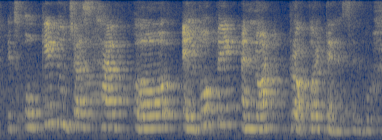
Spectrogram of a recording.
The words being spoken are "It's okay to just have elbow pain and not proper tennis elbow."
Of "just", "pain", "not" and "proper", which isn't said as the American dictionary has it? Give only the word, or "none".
pain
